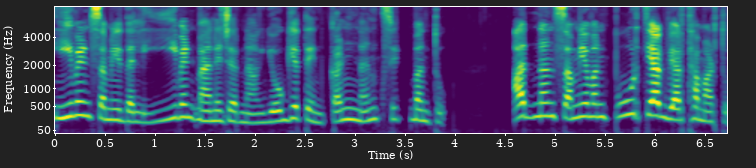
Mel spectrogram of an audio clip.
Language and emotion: Kannada, angry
